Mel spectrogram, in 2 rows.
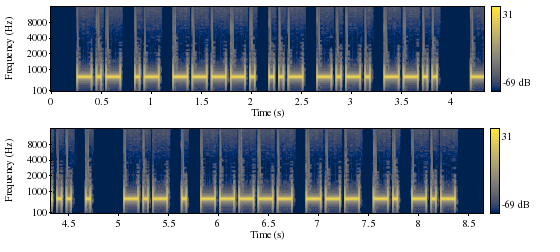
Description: Morse code, heard as a keyed tone, about 25 wpm, 700 Hz. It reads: KA9UCZ DE KE0ONK
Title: USA Callsign DE Callsign - 6 Characters - 25wpm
